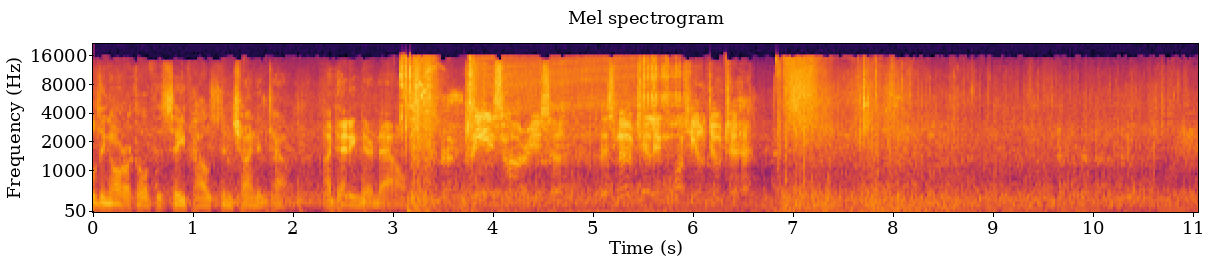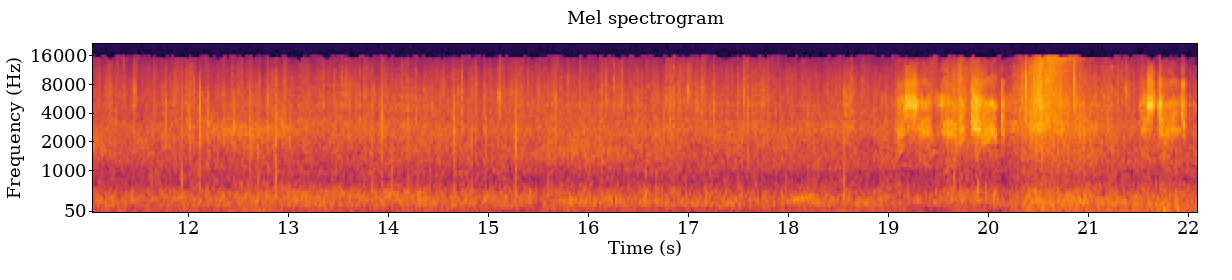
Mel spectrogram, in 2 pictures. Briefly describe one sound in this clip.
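Wind rushes steadily past during a glide.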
